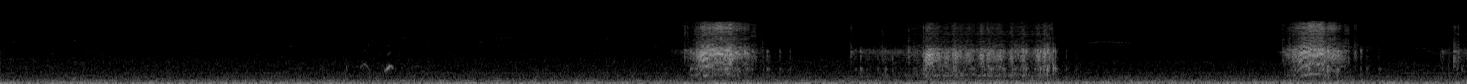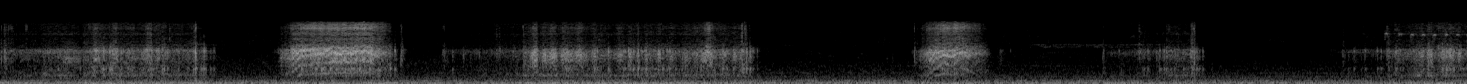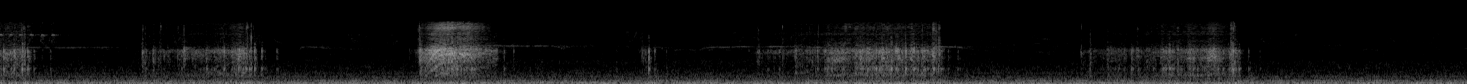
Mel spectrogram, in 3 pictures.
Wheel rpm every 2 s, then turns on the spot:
0, 0, 0, 30, 10, 10, 20, 20, 30, 40, 30, 10, 10, 0, 10, 0, 10, 10, 10, 10, 20, 0.
8-12 14-16 20-22 28-30 38-42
